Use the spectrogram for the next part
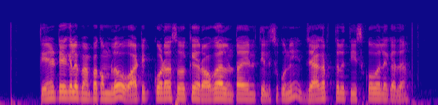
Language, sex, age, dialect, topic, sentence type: Telugu, male, 25-30, Utterandhra, agriculture, statement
